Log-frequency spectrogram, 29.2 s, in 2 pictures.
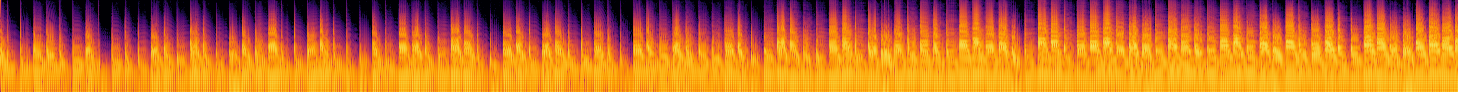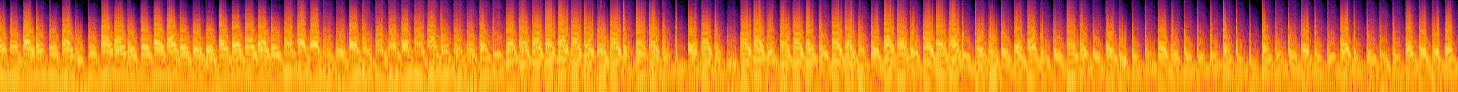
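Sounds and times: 
MicroBrute synthesizer sequence with animated LFO: 0.2 - 29.1.

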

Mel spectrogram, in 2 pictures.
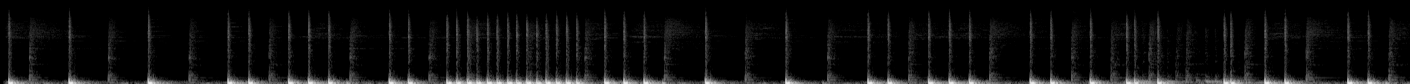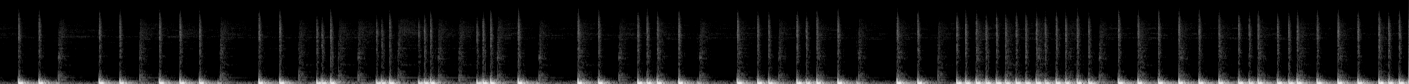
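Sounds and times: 
bass drum through Tube Tech PE1C equalizer, outside microphone: 0.0 - 28.1.

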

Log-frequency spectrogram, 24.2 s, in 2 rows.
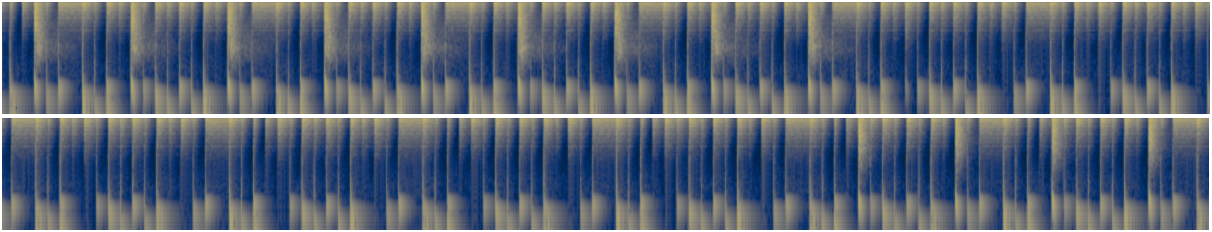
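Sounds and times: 
RD-6 drum machine electro beat: 0.0 - 24.1.

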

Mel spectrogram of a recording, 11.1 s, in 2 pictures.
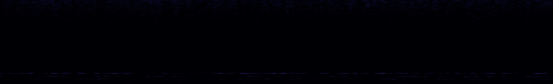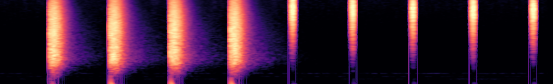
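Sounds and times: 
maraca: 6.1 - 8.0
hand clap: 6.1 - 8.1.

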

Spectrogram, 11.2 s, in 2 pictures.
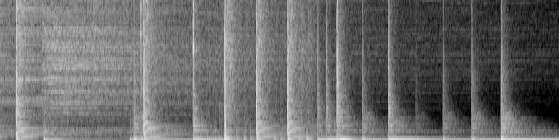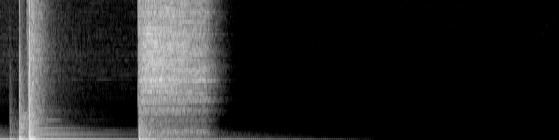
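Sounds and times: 
drum kit: 0.0 - 8.2.

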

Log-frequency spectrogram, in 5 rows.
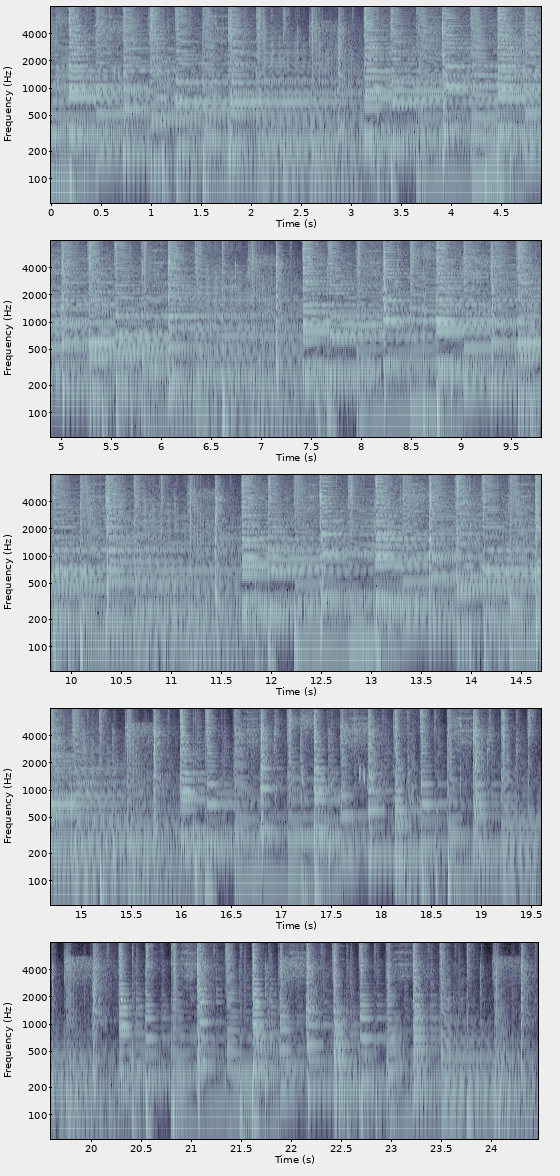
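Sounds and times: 
synthesizer oscillator tone shaped by a filter envelope: 0.0 - 24.4.

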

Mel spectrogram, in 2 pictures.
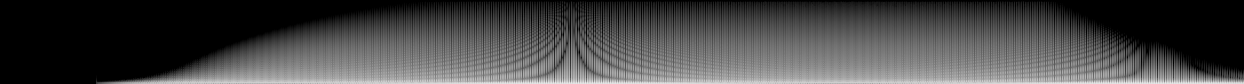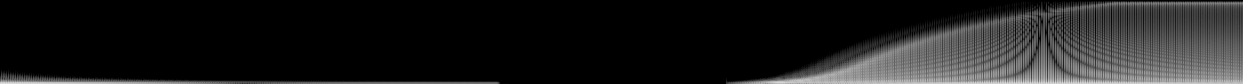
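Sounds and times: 
synthesizer filter sweep with increasing resonance: 1.2 - 14.8, 19.9 - 24.8.

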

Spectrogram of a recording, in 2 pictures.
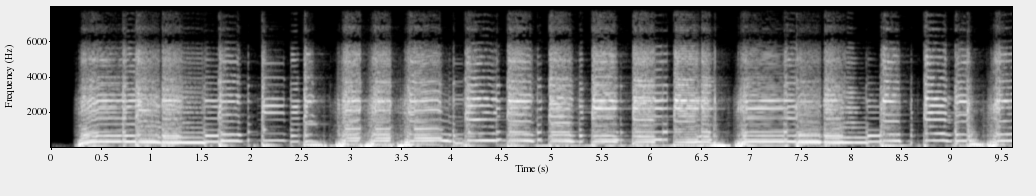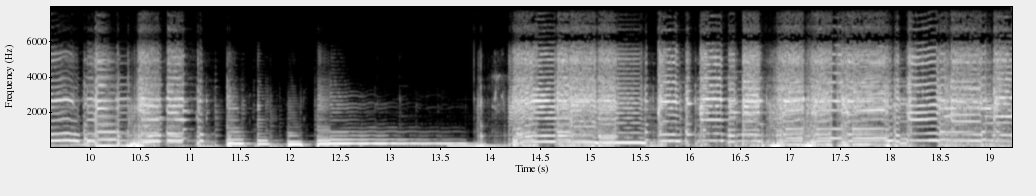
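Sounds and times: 
electric guitar on Plexitone neck humbucker: 0.2 - 19.2.

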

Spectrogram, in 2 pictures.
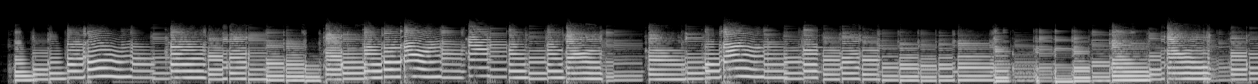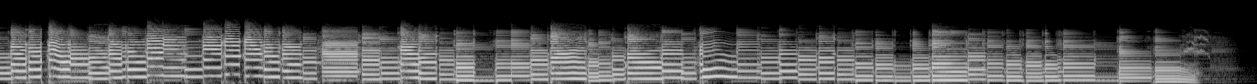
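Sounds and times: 
guitar lick: 0.0 - 25.1.

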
